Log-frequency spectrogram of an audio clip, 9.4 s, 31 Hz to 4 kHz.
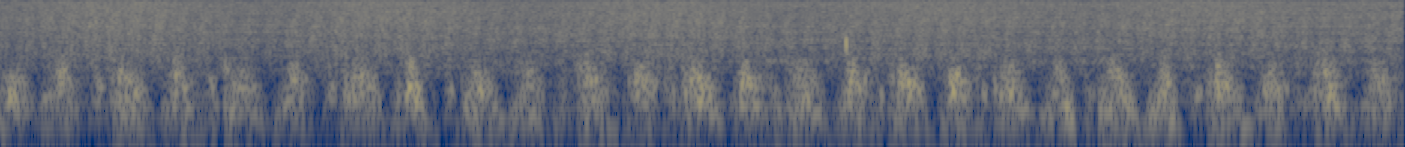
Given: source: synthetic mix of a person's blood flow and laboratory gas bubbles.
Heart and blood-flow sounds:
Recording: Doppler ultrasound of blood flow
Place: precordium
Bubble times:
5.62-5.71 s: bubbles
From the record:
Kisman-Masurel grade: 113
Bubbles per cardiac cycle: 1 to 2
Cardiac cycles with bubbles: 1 to 10%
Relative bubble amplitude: loud (0.450 to 0.775)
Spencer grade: 1 (occasional bubble signal discernible with the cardiac motion signal, with majority of cardiac periods free of bubbles)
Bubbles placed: anywhere in the cardiac cycle

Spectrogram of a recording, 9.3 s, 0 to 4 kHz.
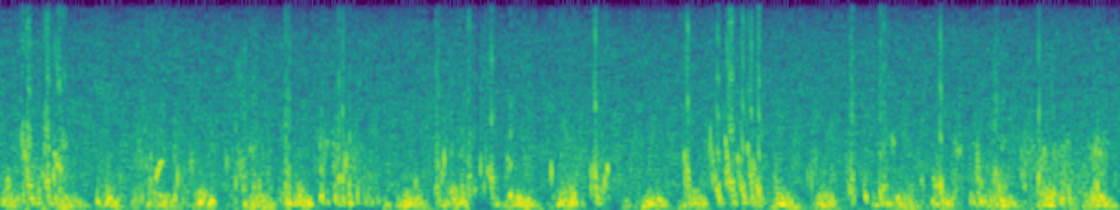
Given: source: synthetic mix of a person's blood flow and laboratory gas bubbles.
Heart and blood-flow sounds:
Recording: Doppler ultrasound of blood flow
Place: precordium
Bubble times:
0.12-0.57 s: bubbles
0.78-0.95 s: bubbles
1.08-1.40 s: bubbles
1.45-1.66 s: bubbles
1.74-1.82 s: bubbles
1.87-2.29 s: bubbles
2.31-2.49 s: bubbles
2.64-3.17 s: bubbles
3.45-3.50 s: bubbles
3.62-4.18 s: bubbles
4.21-4.30 s: bubbles
4.58-4.63 s: bubbles
4.66-5.10 s: bubbles
5.67-5.81 s: bubbles
5.88-6.41 s: bubbles
6.44-6.54 s: bubbles
6.71-6.83 s: bubbles
6.90-6.99 s: bubbles
7.05-7.65 s: bubbles
7.67-8.03 s: bubbles
8.07-8.40 s: bubbles
8.48-9.26 s: bubbles
From the record:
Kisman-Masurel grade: 342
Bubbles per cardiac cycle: rolling drumbeat, 9 or more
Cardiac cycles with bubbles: 100%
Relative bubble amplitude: moderate (0.250 to 0.450)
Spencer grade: 3 (all of the cardiac periods contain showers or single bubble signals, but not dominating or overriding the cardiac motion signals)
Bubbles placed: anywhere in the cardiac cycle

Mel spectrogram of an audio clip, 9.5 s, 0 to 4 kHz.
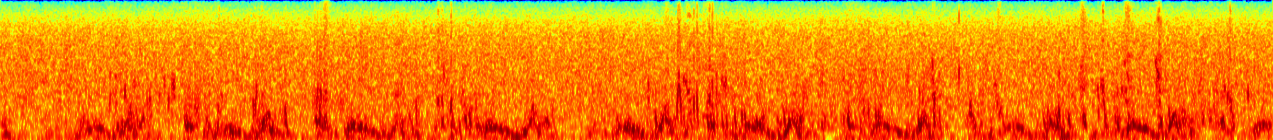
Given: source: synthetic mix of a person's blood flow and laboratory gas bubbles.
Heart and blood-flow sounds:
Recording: Doppler ultrasound of blood flow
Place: precordium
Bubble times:
0.78-1.69 s: bubbles
1.86-2.21 s: bubbles
2.32-2.68 s: bubbles
2.88-2.90 s: bubbles
2.95-3.05 s: bubbles
3.09-3.62 s: bubbles
4.82-5.75 s: bubbles
5.80-6.68 s: bubbles
6.79-7.12 s: bubbles
7.17-7.55 s: bubbles
7.76-8.56 s: bubbles
8.63-9.45 s: bubbles
From the record:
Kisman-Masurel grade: 333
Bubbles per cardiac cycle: rolling drumbeat, 9 or more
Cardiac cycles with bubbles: 50 to 99%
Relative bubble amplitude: loud (0.450 to 0.775)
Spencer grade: 3 (all of the cardiac periods contain showers or single bubble signals, but not dominating or overriding the cardiac motion signals)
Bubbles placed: anywhere in the cardiac cycle

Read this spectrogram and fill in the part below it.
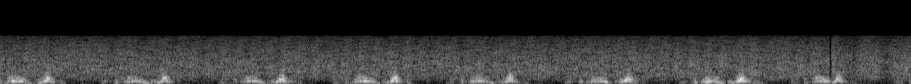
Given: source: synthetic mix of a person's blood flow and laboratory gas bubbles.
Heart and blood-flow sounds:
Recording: Doppler ultrasound of blood flow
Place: precordium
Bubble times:
no bubbles
From the record:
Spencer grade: 0 (complete lack of bubble signals)

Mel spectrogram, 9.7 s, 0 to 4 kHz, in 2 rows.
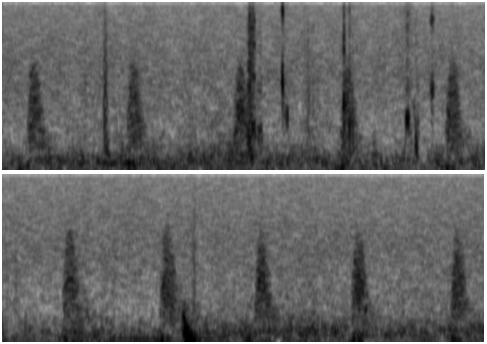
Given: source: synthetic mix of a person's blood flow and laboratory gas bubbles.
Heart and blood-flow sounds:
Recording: Doppler ultrasound of blood flow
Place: subclavian vein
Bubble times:
2.43-2.61 s: bubbles
2.79-2.88 s: bubbles
3.39-3.54 s: bubbles
4.01-4.19 s: bubbles
4.28-4.32 s: bubbles
From the record:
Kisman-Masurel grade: 222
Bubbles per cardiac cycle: several, 3 to 8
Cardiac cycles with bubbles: 10 to 50%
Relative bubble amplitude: moderate (0.250 to 0.450)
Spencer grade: 2 (many but less than half of the cardiac periods contain bubble signals, singularly or in groups)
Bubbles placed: anywhere in the cardiac cycle

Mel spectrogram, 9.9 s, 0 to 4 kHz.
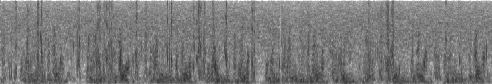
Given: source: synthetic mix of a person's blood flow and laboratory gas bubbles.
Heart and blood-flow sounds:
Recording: Doppler ultrasound of blood flow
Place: precordium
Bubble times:
0.01-0.35 s: bubbles
0.51-0.93 s: bubbles
1.40-1.67 s: bubbles
1.70-2.35 s: bubbles
2.59-3.47 s: bubbles
3.82-4.12 s: bubbles
4.15-4.40 s: bubbles
4.46-4.61 s: bubbles
5.00-5.11 s: bubbles
5.39-5.47 s: bubbles
5.54-5.68 s: bubbles
6.13-6.17 s: bubbles
6.27-6.36 s: bubbles
6.54-6.78 s: bubbles
7.25-8.04 s: bubbles
8.65-9.29 s: bubbles
9.62-9.79 s: bubbles
From the record:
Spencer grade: 3 (all of the cardiac periods contain showers or single bubble signals, but not dominating or overriding the cardiac motion signals)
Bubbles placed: only in the low amplitude regions of the cardiac cycle

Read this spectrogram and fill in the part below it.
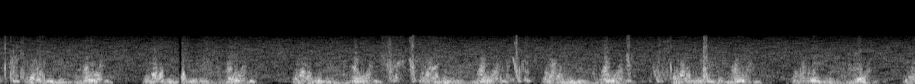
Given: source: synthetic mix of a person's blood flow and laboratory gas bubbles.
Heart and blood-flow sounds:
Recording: Doppler ultrasound of blood flow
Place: precordium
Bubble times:
0.00-0.52 s: bubbles
3.80-4.48 s: bubbles
4.96-5.38 s: bubbles
5.49-5.74 s: bubbles
6.25-6.33 s: bubbles
6.48-6.78 s: bubbles
6.82-7.27 s: bubbles
From the record:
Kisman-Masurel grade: 221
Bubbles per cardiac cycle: several, 3 to 8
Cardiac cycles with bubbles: 10 to 50%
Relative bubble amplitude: barely perceptible (0.100 to 0.250)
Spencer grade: 2 (many but less than half of the cardiac periods contain bubble signals, singularly or in groups)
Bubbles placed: only in the low amplitude regions of the cardiac cycle

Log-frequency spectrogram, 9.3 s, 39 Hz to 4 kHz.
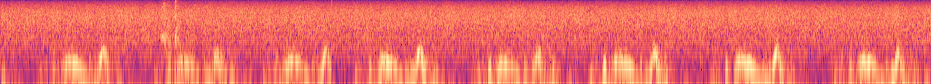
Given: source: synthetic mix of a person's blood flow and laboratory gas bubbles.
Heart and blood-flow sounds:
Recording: Doppler ultrasound of blood flow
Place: precordium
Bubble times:
1.58-1.81 s: bubbles
From the record:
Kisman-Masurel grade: 112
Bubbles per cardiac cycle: 1 to 2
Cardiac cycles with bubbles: 1 to 10%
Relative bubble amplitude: moderate (0.250 to 0.450)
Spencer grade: 1 (occasional bubble signal discernible with the cardiac motion signal, with majority of cardiac periods free of bubbles)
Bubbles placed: anywhere in the cardiac cycle

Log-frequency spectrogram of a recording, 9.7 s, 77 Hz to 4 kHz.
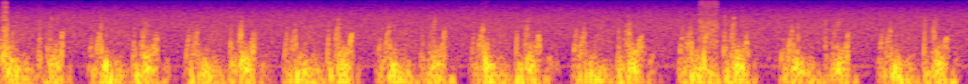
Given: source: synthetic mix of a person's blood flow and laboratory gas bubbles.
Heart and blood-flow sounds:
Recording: Doppler ultrasound of blood flow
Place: precordium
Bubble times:
0.00-0.12 s: bubbles
4.82-4.91 s: bubbles
6.99-7.18 s: bubbles
From the record:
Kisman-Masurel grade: 123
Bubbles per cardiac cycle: 1 to 2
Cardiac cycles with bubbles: 10 to 50%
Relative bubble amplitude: loud (0.450 to 0.775)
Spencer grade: 2 (many but less than half of the cardiac periods contain bubble signals, singularly or in groups)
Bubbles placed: only in the low amplitude regions of the cardiac cycle

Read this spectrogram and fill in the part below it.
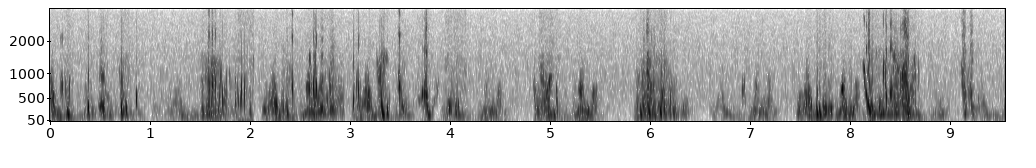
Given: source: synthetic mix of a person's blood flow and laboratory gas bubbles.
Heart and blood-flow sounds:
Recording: Doppler ultrasound of blood flow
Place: precordium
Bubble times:
0.09-0.23 s: bubbles
0.35-0.42 s: bubbles
0.48-0.65 s: bubbles
0.69-0.91 s: bubbles
1.50-2.04 s: bubbles
2.31-2.46 s: bubbles
2.56-2.96 s: bubbles
3.00-3.12 s: bubbles
3.26-3.41 s: bubbles
3.46-3.57 s: bubbles
3.66-3.90 s: bubbles
3.95-4.17 s: bubbles
4.83-5.11 s: bubbles
5.87-6.29 s: bubbles
6.91-6.97 s: bubbles
7.64-7.85 s: bubbles
7.98-8.04 s: bubbles
8.10-8.71 s: bubbles
9.10-9.26 s: bubbles
9.53-9.55 s: bubbles
From the record:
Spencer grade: 3 (all of the cardiac periods contain showers or single bubble signals, but not dominating or overriding the cardiac motion signals)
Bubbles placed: only in the low amplitude regions of the cardiac cycle

